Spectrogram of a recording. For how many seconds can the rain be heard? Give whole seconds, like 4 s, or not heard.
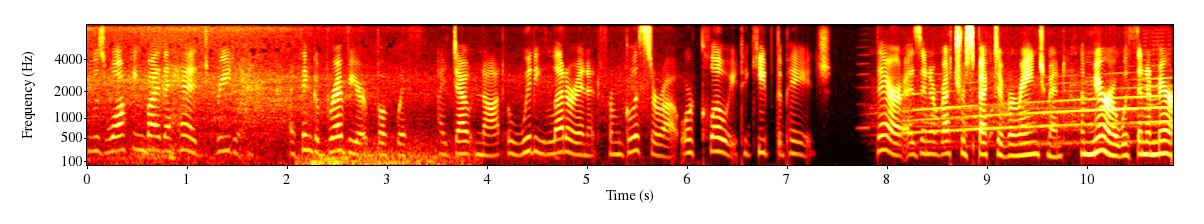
6 s.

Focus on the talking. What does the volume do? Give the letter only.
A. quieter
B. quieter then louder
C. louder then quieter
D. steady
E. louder
E.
